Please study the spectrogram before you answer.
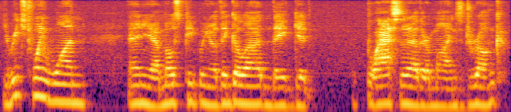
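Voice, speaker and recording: A man's voice: medium pitch, steady tone, measured pace. A man in his thirties rambling casually to camera in a vlog, with lots of fillers and restarts. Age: 30s. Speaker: vlogger.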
